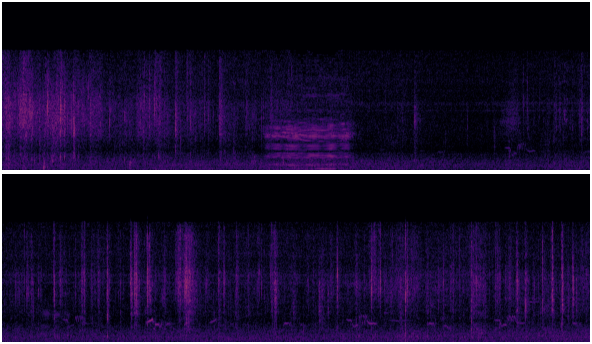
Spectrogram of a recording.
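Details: Hereford cattle, a cow and her nearly four-week-old calf just released back into the herd after being kept apart since the calf's birth; one short, tonal moo lasting under a second, over steady wind and rustling noise.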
